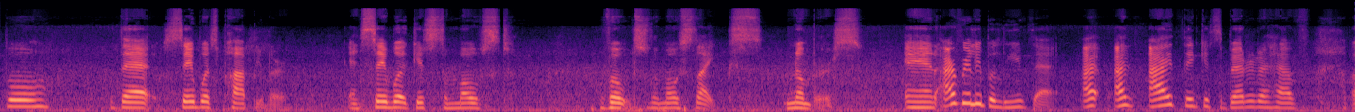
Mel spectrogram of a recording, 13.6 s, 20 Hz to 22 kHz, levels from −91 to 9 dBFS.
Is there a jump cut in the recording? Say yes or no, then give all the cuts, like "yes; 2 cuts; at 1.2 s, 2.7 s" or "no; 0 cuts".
yes; 1 cut; at 7.9 s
